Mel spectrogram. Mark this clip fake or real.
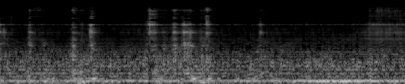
fake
